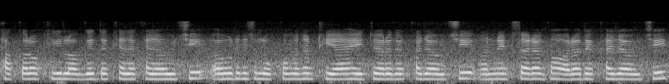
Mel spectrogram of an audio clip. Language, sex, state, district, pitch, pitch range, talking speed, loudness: Odia, female, Odisha, Malkangiri, 250 Hz, 245-260 Hz, 160 wpm, -12 LUFS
